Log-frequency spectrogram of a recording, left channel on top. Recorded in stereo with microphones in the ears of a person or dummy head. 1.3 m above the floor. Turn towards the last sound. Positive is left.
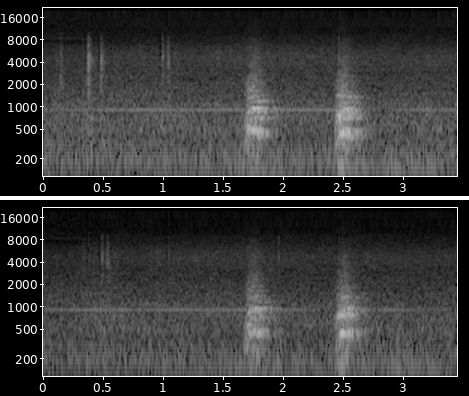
turn(degrees=30)  # may be behind; listen again after turning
